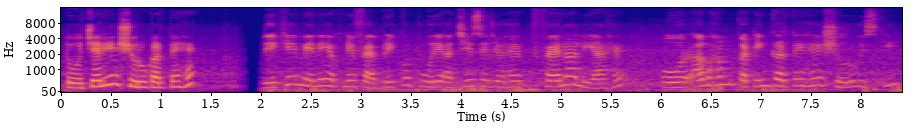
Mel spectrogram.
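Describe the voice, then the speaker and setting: High-pitched woman with sore throat. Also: expressive, normal speed, noisy background. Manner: explanatory, instructional. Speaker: host of a craft tutorial channel. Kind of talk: casual step-by-step sewing tutorial narration.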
